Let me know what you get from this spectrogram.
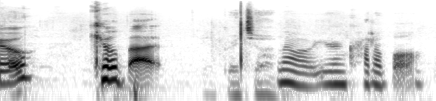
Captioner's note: hands clap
